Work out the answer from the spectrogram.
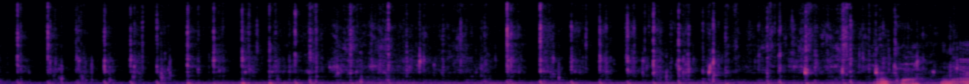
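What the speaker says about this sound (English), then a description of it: "As soon as I get this mixed up." Spoon stirring cookie batter with melted butter in a bowl for Christmas cookies, quick repeated scraping clicks in an uneven rhythm, close and fairly quiet over a low steady hum.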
